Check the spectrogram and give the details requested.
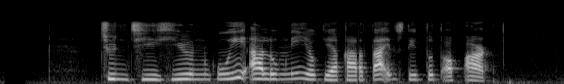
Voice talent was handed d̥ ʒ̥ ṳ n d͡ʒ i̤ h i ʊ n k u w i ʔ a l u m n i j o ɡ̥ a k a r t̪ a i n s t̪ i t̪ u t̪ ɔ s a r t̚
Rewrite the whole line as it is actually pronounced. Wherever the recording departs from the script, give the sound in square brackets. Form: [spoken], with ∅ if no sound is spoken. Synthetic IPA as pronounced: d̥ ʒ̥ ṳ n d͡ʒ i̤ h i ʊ n k u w i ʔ a l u m n i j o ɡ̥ a k a r t̪ a i n s t̪ i t̪ u t̪ ɔ [f] a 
